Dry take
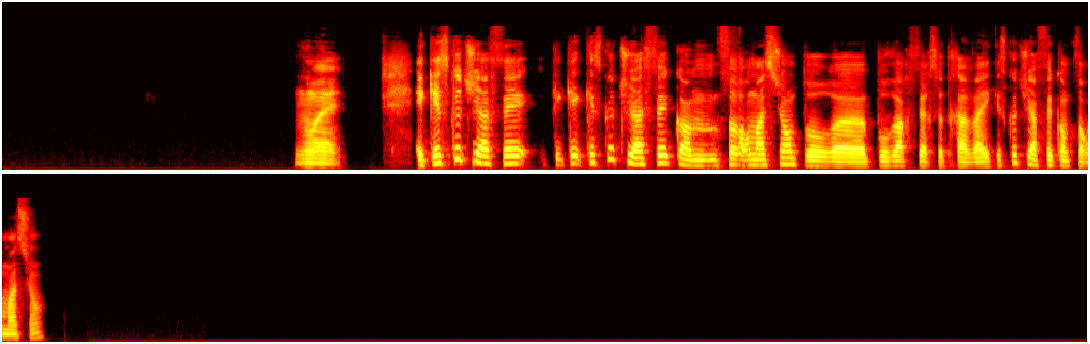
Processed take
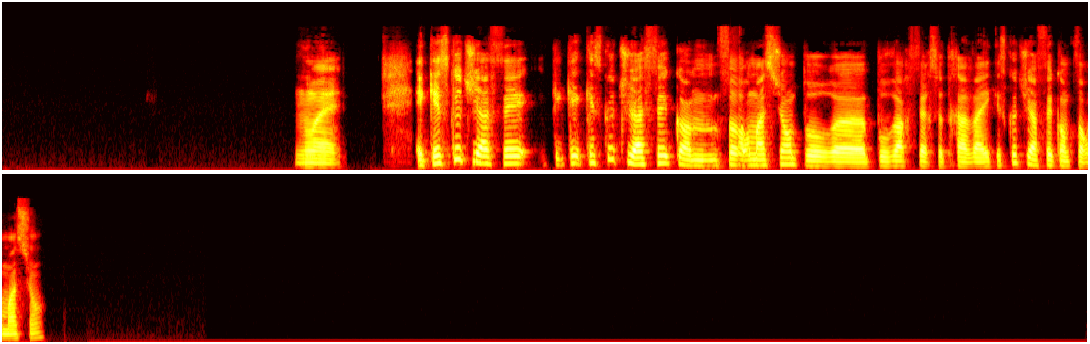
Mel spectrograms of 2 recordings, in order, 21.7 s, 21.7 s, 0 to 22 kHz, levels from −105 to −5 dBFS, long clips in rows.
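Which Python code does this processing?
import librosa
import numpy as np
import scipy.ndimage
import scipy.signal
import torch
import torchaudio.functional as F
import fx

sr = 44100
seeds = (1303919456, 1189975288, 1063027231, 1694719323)

y = fx.comb(x, sr, ms=6.4, depth=0.47, at=(5.15, 6.67))
y = y * 10.0 ** (7.0 / 20.0)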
